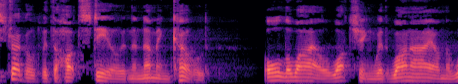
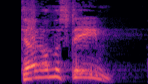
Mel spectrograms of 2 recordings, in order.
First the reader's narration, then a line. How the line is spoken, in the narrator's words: I shouted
